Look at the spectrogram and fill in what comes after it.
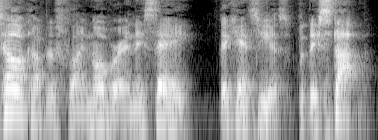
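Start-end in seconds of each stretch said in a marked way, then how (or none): none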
